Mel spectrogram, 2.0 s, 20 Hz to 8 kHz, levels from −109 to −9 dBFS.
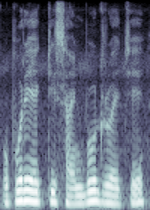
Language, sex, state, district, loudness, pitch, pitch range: Bengali, male, Assam, Hailakandi, -14 LUFS, 125 Hz, 115-145 Hz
